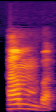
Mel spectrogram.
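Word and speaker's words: thumb: মানে আমরা বলবো না খম্ব, ক্লাইম, থাম্ব, মানে বয়ের উচ্চারণ করব না আমরা, বি এর সাউন্ড তো ব।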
